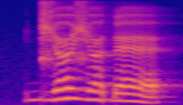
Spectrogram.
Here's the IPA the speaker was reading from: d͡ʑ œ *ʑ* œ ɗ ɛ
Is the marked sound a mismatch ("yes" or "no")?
no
